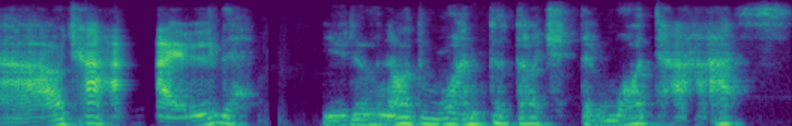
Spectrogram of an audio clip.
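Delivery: put-on croaking old hag voice. Narrating a scene, the speaker voices an old crone addressing a child, shrill croaking voice. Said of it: "she croaks in this shrill voice".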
